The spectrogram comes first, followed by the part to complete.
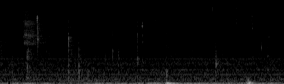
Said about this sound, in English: It's, like, stuck. I can't do it. Hold up. I was going to say unveiling. I'm undoing the wrapper.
